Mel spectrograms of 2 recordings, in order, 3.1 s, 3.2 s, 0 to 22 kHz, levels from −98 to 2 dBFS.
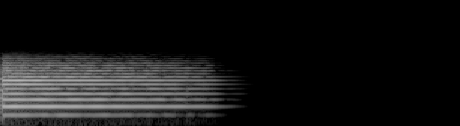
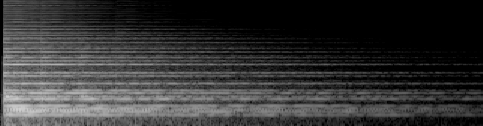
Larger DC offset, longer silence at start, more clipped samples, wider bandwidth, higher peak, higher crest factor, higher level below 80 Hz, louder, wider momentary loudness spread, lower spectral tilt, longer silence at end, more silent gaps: neither; about the same, 0 s vs 0 s; neither; second, 4.6 kHz vs over 20 kHz; second, -18 dBFS vs -6 dBFS; about the same, 16 dB vs 20 dB; second, -90 dBFS vs -60 dBFS; second, -31 LUFS vs -25 LUFS; second, 19 LU vs 26 LU; second, 3 dB/octave vs -2 dB/octave; first, 1.65 s vs 1.3 s; neither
